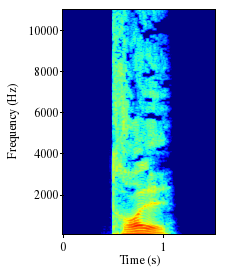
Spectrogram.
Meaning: 1. troll 2. an ugly or boorish person
- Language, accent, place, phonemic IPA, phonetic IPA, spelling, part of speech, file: German, Germany, Berlin, /trɔl/, [tʁɔl], Troll, noun, De-Troll.ogg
